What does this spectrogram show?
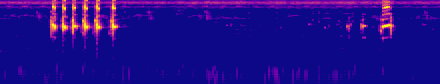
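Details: Young yellow-vented bulbul in a lure recording meant to prompt other bulbuls to sing: a quick run of six sharp, clipped chirps, then a pause, then three shorter chirps ending in a louder harsh note. Faint low background hum.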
